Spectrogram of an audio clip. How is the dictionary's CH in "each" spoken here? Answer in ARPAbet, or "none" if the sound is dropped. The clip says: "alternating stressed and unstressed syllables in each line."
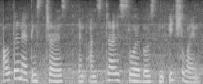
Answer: CH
